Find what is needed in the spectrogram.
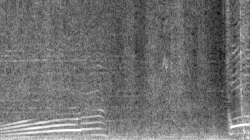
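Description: A cartoon creature's high-pitched voice giving one rising cry about a second long, over a low steady background.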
